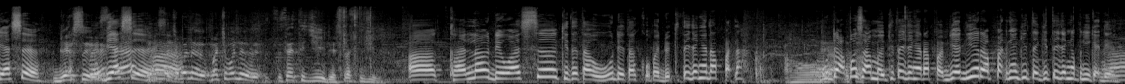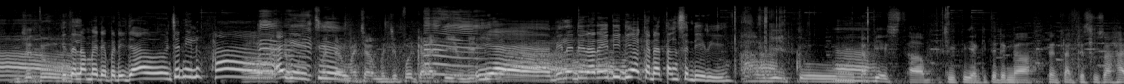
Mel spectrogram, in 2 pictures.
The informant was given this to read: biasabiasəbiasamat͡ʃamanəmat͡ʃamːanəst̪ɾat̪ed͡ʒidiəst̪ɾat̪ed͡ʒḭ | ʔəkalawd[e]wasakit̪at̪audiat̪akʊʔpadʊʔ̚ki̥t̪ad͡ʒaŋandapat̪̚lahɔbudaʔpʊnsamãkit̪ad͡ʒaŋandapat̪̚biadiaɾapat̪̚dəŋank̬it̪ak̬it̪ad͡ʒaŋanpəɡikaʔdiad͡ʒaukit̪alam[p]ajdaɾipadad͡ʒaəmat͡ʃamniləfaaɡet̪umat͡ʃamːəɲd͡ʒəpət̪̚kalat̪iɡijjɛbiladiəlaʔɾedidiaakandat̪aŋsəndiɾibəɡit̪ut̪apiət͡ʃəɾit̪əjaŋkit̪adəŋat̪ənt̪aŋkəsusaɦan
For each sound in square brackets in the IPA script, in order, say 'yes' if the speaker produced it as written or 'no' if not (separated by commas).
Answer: yes, no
